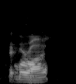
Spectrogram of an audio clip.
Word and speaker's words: Mirai: His breast cancer tool, Mirai, did I pronounce that correctly? – It's a valid way to pronounce it. I used to say Mirai.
